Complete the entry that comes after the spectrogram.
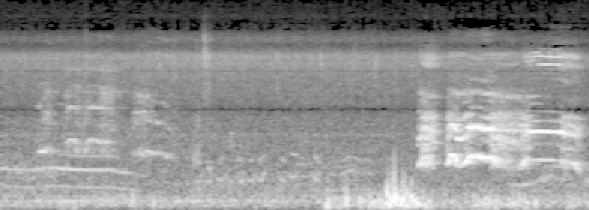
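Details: Backyard chickens in a coop, heard as several short harmonic clucks and squawks near the start, followed by louder, harsher bursts of calling with broad harmonics toward the end, over a steady low background hum.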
